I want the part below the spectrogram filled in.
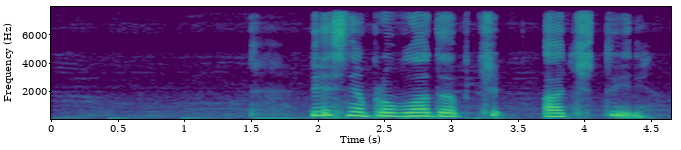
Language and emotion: Russian, neutral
